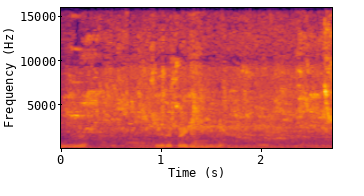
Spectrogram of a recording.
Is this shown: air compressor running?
no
